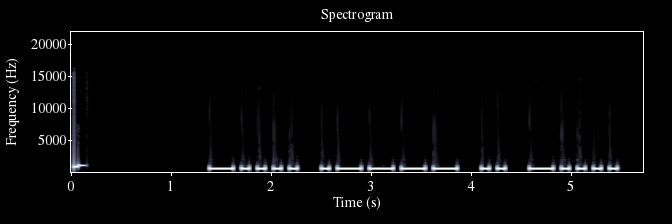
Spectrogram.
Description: Morse code, heard as a keyed tone, about 15 wpm, 700 Hz. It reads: 61I6
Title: Four Challenging Letter-Number Combinations 15wpm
